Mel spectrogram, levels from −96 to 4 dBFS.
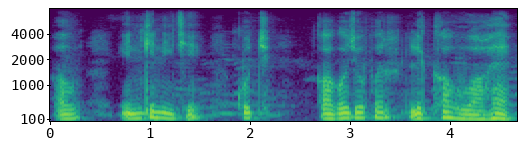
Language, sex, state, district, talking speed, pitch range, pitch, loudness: Hindi, male, Uttar Pradesh, Saharanpur, 115 wpm, 125-145 Hz, 135 Hz, -17 LUFS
